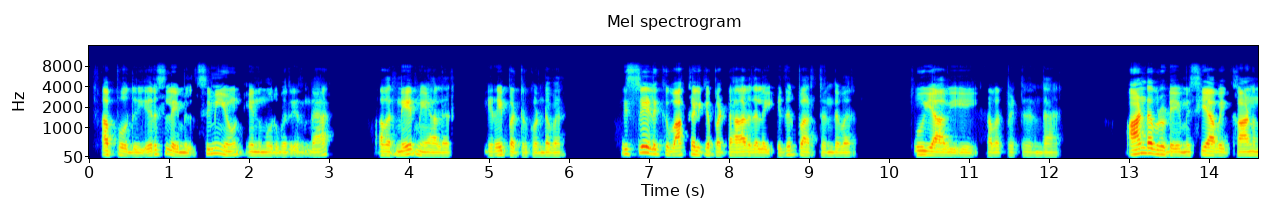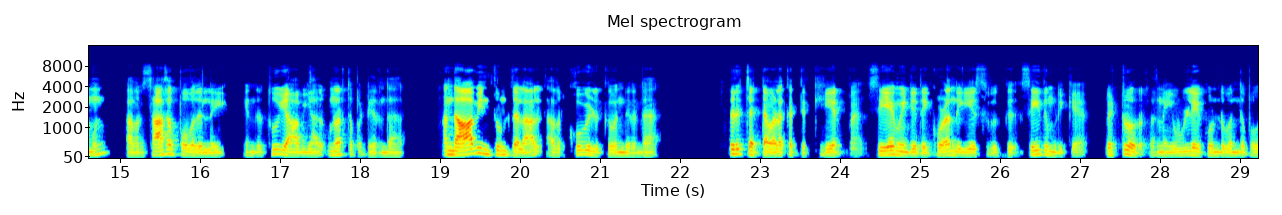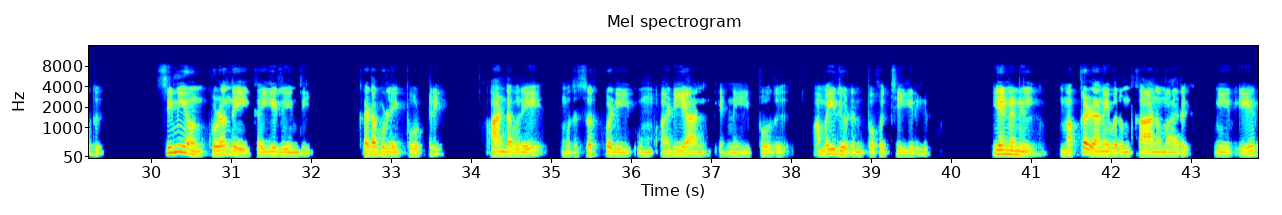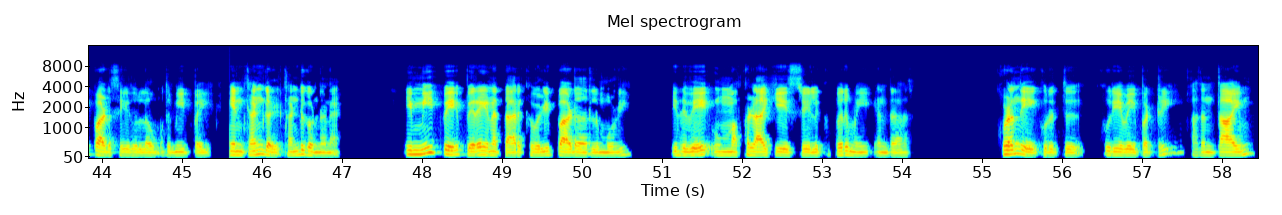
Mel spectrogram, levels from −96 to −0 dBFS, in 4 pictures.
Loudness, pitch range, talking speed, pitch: -28 LUFS, 100-120 Hz, 95 wpm, 105 Hz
